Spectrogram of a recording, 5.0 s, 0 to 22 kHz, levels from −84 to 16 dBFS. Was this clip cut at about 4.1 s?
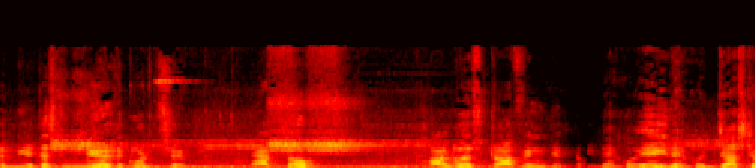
yes; 1 cut; at 4.1 s

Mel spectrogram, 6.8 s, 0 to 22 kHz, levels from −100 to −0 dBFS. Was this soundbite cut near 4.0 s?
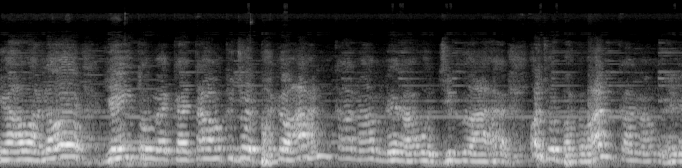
no; 0 cuts

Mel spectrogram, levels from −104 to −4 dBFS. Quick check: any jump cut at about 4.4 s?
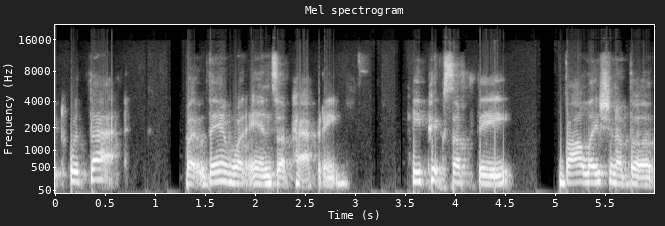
yes; 1 cut; at 4.4 s

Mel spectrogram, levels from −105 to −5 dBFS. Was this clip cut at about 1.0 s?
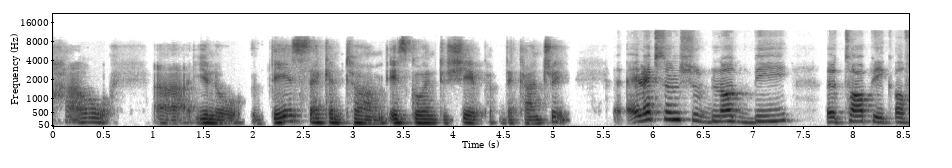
no; 1 cut; at 5.5 s

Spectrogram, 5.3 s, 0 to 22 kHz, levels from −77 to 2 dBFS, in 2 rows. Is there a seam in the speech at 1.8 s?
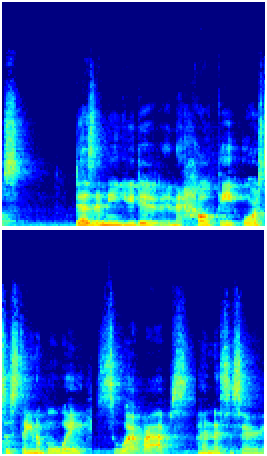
no; 1 cut; at 3.6 s

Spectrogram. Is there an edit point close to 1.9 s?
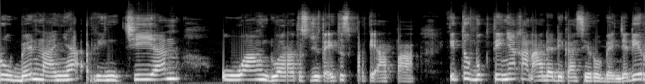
no; 0 cuts

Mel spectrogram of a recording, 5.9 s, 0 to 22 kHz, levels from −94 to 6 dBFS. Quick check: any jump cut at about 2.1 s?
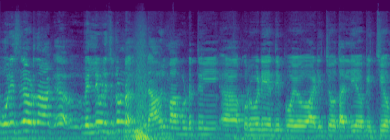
yes; 1 cut; at 2.1 s

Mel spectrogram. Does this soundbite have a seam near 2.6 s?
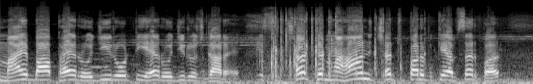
yes; 1 cut; at 2.6 s

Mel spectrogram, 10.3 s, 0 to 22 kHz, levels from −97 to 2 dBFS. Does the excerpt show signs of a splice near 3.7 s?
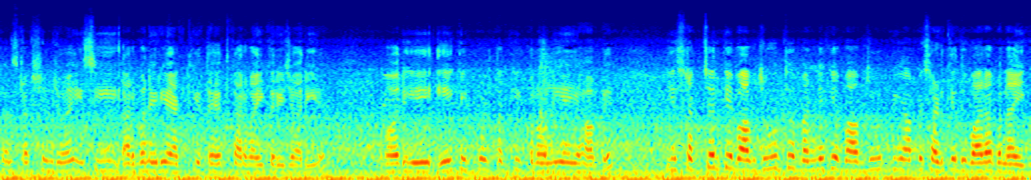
no; 0 cuts

